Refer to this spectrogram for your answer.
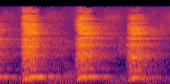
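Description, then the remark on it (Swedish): Three deep, airy breaths in and out, each a short rushing burst about a second apart, with no talking in between. “Andas in. Andas ut.”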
